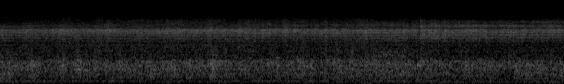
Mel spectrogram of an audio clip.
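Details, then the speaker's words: Presto 23-quart pressure canner with second 15 lb weight, heat turned back up: steady steam hiss around the weight, jiggling about as much as the first; dial holding about 14, possibly a little off; normal jiggle. "So that's about how much the other one was jiggling."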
